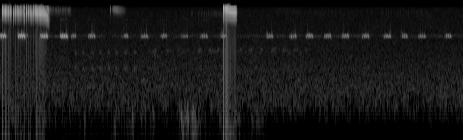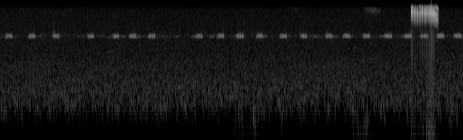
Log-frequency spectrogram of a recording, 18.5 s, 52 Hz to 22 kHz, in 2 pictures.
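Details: Modest Plump Bush-cricket singing in Marz, Austria, on 13 June 2020, captured through an ultrasound detector; faint, evenly spaced high chirps repeated over twenty times, interrupted by loud bursts of handling noise at the start, middle and end.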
